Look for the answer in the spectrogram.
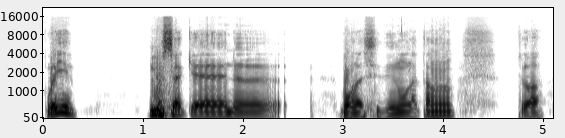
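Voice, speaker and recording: Man, mellow dark voice, dry close sound, rambling, scolding, hesitant. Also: fairly low pitch, slow pace, clean tone, no room sound. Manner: heated, scolding, lots of hesitations. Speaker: channel host. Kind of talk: rambling esoteric monologue.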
